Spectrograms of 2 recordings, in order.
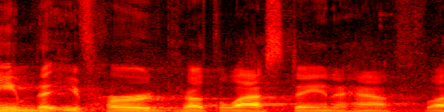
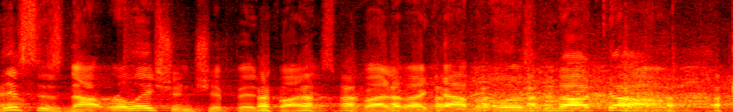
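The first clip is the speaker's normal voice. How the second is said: laughing; 7 semitones higher, 6 dB louder than usual. Real, not acted. Joking disclaimer to audience.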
